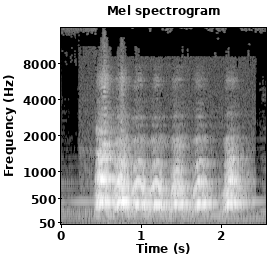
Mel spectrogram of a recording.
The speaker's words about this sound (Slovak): Bolo na jeho kraji a rozliehal sa odtiaľ silný štekot a brechot.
